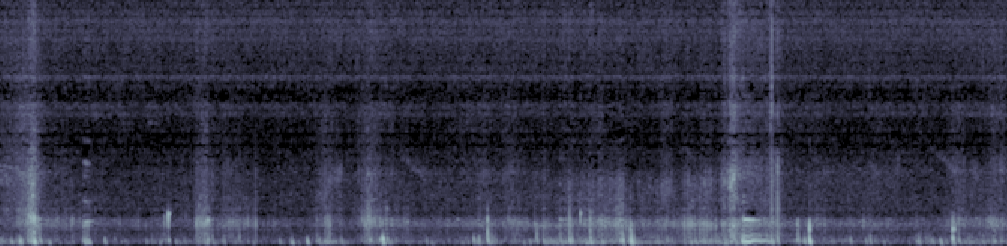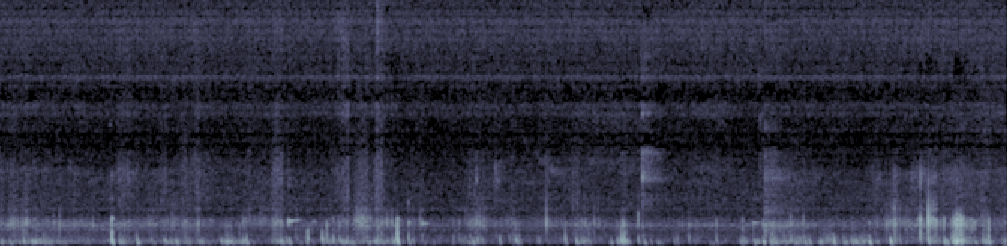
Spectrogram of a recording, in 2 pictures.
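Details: Belly after a large meal with stomach pain, recorded close up during abdominal massage: continuous low gurgling and bubbling rumbles; borborygmi (stomach growling).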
